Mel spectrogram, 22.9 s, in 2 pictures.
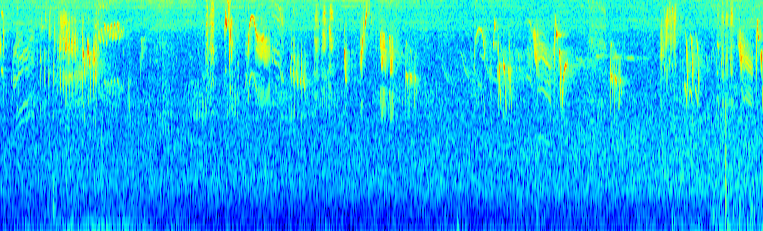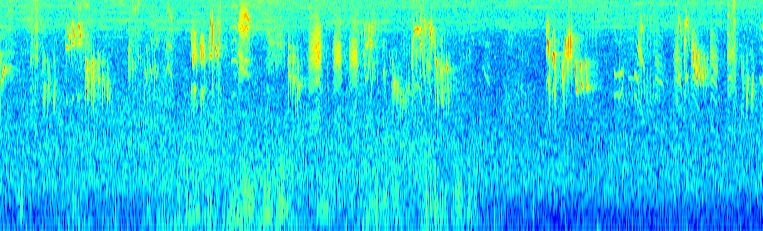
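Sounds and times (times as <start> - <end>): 
Black-capped vireo song: 0.0 - 22.8.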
